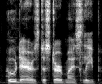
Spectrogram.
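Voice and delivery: monstrous voice. A voice from the blackness speaks to Nanny, in a thundering monstrous voice. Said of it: "thundered a monstrous voice from the blackness".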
